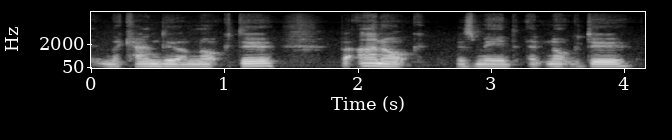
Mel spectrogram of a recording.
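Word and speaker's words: anCnoc: and told me that the right way to pronounce it was Ancroc. Now that might be absolutely true, but Anok tell you on the bottle that it's Anok, and it's their brand,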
